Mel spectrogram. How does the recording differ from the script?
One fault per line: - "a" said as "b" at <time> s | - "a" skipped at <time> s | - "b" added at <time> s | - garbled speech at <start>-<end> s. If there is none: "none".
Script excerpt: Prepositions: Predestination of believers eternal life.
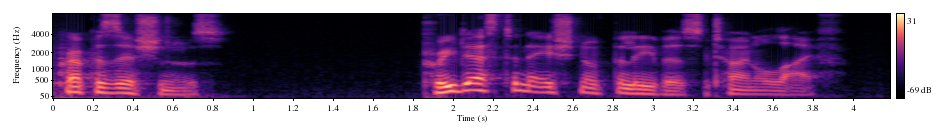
none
